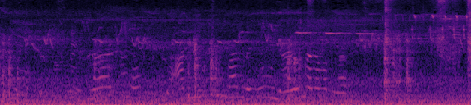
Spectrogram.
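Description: A young woman talks softly nearby.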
